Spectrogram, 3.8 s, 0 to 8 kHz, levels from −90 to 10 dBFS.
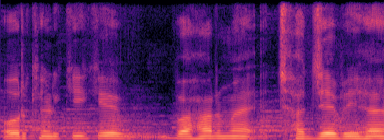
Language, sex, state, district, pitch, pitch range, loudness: Hindi, male, Jharkhand, Deoghar, 130 Hz, 130-135 Hz, -16 LUFS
